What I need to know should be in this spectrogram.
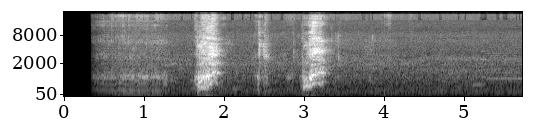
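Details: Two sharp, harsh coughing bursts from a dog over a quiet low background hum: dog cough.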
